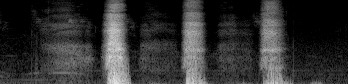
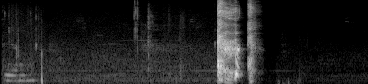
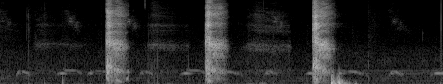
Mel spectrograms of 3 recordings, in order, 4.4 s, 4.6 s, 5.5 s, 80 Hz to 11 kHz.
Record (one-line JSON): {"exhalation_length": "4.4 s", "exhalation_amplitude": 32768, "exhalation_signal_mean_std_ratio": 0.28, "cough_length": "4.6 s", "cough_amplitude": 32768, "cough_signal_mean_std_ratio": 0.2, "three_cough_length": "5.5 s", "three_cough_amplitude": 19181, "three_cough_signal_mean_std_ratio": 0.32, "survey_phase": "alpha (2021-03-01 to 2021-08-12)", "age": "18-44", "gender": "Female", "wearing_mask": "No", "symptom_shortness_of_breath": true, "symptom_abdominal_pain": true, "symptom_diarrhoea": true, "symptom_fatigue": true, "symptom_fever_high_temperature": true, "symptom_headache": true, "smoker_status": "Current smoker (e-cigarettes or vapes only)", "respiratory_condition_asthma": true, "respiratory_condition_other": false, "recruitment_source": "Test and Trace", "submission_delay": "2 days", "covid_test_result": "Positive", "covid_test_method": "RT-qPCR", "covid_ct_value": 22.3, "covid_ct_gene": "ORF1ab gene", "covid_ct_mean": 23.6, "covid_viral_load": "18000 copies/ml", "covid_viral_load_category": "Low viral load (10K-1M copies/ml)"}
